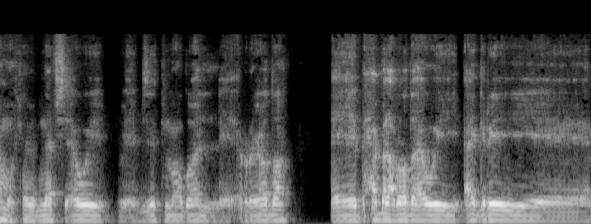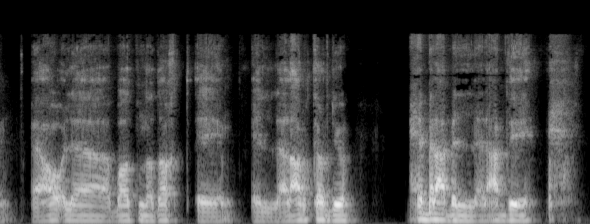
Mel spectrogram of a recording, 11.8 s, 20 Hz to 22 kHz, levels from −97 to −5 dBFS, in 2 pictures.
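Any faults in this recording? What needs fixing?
Channel delay (comb filtering), 9.33 to 11.01 s: one channel lags roughly 0.1 ms before mono summing, notching evenly from around 5 kHz, so the speech sounds hollow.

Keep both channels sample-aligned through the chain, or check and correct interchannel delay before folding down to mono.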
